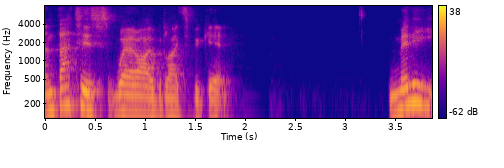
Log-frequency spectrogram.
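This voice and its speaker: A man with a normal speaking voice talks at a moderate pace and medium pitch, using ordinary pitch variation. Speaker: school educator presenting at seminar. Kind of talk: conference presentation. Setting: auditorium with live translator and zoom.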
